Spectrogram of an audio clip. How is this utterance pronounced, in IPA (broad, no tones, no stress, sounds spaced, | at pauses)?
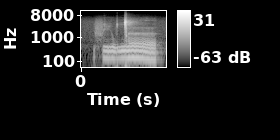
f iː w ŋ͡ǀ əː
